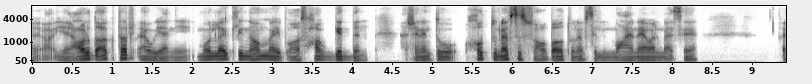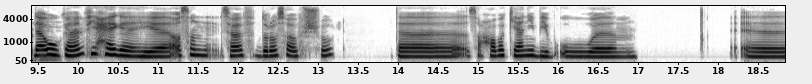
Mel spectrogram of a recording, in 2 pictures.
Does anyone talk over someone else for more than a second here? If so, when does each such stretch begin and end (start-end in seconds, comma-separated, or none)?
none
